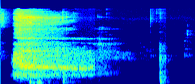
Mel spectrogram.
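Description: A man's long sigh, a breathy exhale of about a second that fades out, then a brief click near the end.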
